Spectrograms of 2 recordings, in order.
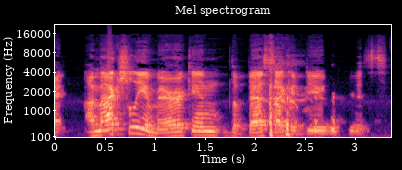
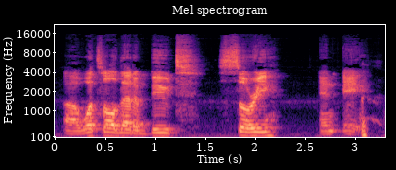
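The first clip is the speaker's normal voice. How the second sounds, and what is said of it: Attempted Canadian accent. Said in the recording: “Give us your best Canada accent ... It's pretty good. Pretty good.”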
